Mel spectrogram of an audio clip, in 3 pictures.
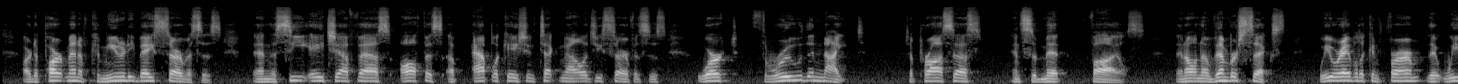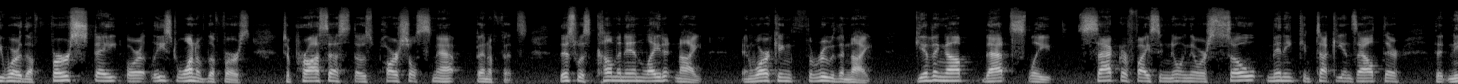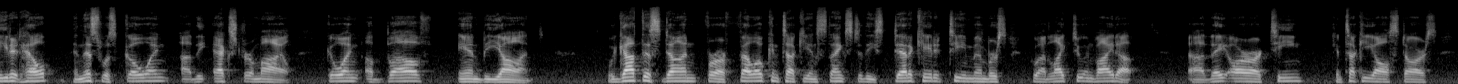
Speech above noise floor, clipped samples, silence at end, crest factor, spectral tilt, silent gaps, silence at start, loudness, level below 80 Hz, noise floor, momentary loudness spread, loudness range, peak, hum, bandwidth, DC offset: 30 dB; under 0.1%; 0.25 s; 20 dB; -4 dB/octave; none; 0.25 s; -22 LUFS; -58 dBFS; -52 dBFS; 12 LU; 4 LU; -2 dBFS; none; 16 kHz; under 0.1%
